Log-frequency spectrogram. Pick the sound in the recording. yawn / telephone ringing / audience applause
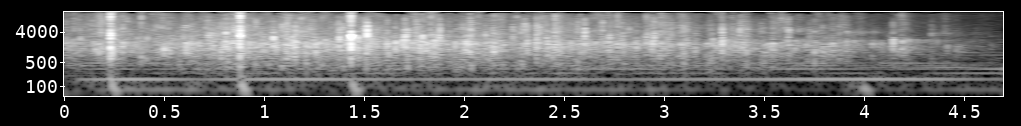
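audience applause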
